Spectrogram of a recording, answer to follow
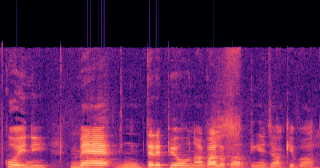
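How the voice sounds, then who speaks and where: A woman's voice: high-pitched, fairly quick, fairly bright tone, muffled recording. A woman playing a worried middle-aged mother who scolds and coaxes her family. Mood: soothing. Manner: scolding then coaxing, motherly. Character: worried middle-aged mother caught between son and daughter-in-law.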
